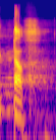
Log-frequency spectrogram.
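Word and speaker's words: tough: जैसे टी से हो गया ट और ओ यू जी एच को अफ। तो इन दोनों को मिला के बनेगा टफ। क्या हो गया?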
